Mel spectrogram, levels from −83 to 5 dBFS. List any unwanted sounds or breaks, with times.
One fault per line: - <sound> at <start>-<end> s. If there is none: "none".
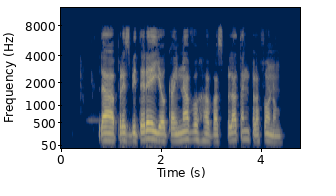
none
